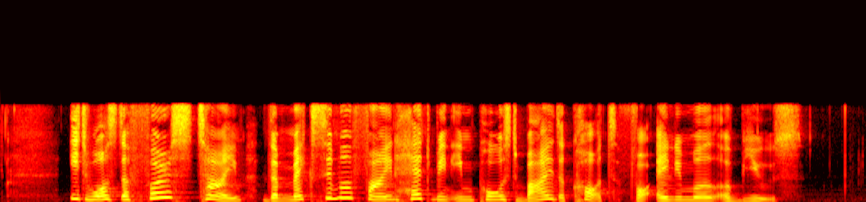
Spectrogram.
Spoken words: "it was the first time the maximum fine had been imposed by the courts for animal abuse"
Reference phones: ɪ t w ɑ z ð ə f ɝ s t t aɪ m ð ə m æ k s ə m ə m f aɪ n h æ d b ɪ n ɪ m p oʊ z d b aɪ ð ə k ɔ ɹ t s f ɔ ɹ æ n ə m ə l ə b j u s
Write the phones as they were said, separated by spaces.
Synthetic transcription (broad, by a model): ɪ t w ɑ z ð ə f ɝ s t t aɪ m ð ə m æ k s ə m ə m f aɪ n h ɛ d b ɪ n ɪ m p oʊ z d b aɪ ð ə k ɔ t f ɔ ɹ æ n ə m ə l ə b j u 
